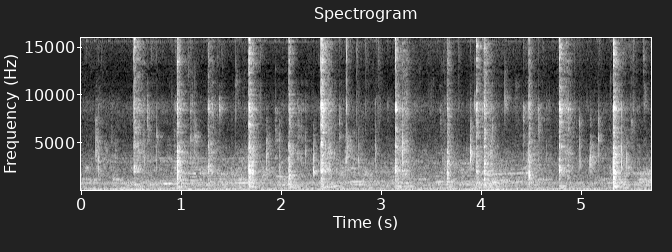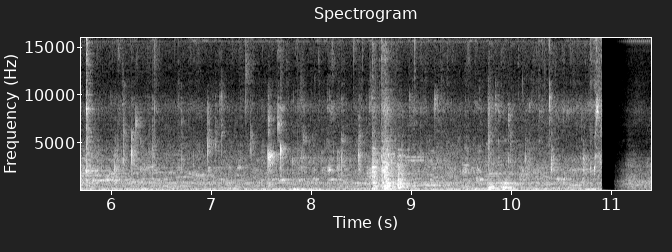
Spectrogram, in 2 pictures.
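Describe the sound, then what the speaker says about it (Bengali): Nigella seeds and dry and green chillies fry in hot oil, giving a continuous crackling sizzle dotted with small pops and the odd clink of a spoon against the pan, before the sound cuts off abruptly at the end. "ফোড়নটাকে একটু ভেজে নেব।"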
